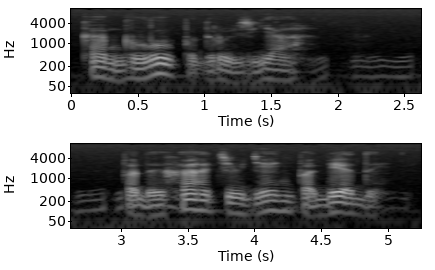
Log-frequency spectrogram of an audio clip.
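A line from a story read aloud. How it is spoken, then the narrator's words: Labored dying whisper. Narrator (Russian): с трудом дыша, шепнул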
